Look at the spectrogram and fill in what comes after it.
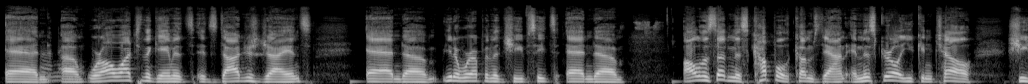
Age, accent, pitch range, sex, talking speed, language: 30-49, American, 120-150 Hz, male, 220 wpm, English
